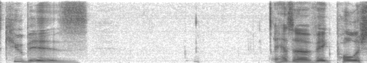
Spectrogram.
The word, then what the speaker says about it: Cubyz: I've heard some people calling it uh Cubix and Cubis. I've heard a bunch of things. They're all wrong. As far as I can tell, it's Cubiz.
